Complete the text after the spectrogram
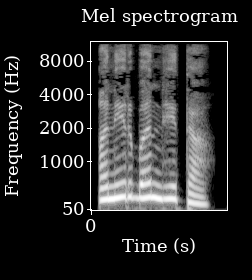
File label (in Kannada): "ಅನಿರ್ಬಂಧಿತ", kannada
